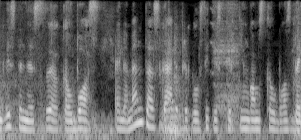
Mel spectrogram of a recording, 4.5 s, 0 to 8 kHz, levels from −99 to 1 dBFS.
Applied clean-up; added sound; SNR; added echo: none; Squeak / Sliding door; 10 dB; none.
